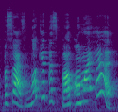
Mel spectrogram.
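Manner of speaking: loud hen with a laugh; insistent hen. Acted. Hen shows the turkey her bump. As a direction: show off the bump.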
